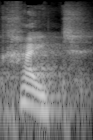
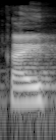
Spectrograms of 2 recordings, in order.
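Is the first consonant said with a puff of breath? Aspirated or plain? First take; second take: aspirated; plain. First: The first k has a strong breath puff. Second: The first k is plain, without a breath puff. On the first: The speaker calls it right. "ह लगाइए पीछे" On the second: The speaker calls it wrong. "काइट नहीं होता"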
